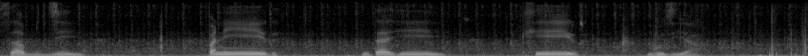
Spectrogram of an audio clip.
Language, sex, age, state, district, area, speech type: Urdu, female, 45-60, Bihar, Darbhanga, rural, spontaneous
